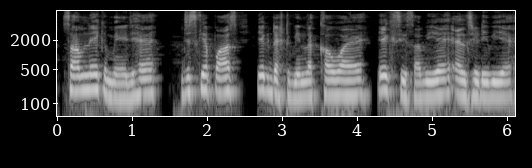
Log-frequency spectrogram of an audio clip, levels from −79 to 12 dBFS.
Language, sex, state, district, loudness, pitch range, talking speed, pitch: Hindi, male, Uttar Pradesh, Saharanpur, -14 LUFS, 145-175 Hz, 175 wpm, 155 Hz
